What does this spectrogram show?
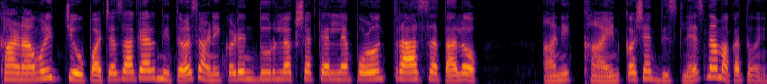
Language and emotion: Goan Konkani, disgusted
